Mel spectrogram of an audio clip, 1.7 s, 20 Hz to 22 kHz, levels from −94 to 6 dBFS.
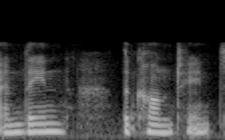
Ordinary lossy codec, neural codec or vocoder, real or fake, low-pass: AAC, 48 kbps; none; real; 7.2 kHz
